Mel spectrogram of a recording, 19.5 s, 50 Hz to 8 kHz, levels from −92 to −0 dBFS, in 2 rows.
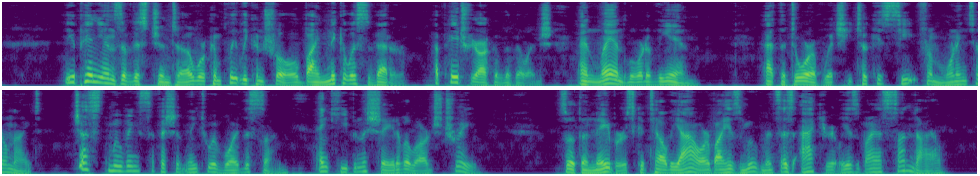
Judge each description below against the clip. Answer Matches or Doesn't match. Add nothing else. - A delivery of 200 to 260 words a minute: Matches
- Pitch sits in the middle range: Doesn't match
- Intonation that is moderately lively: Doesn't match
